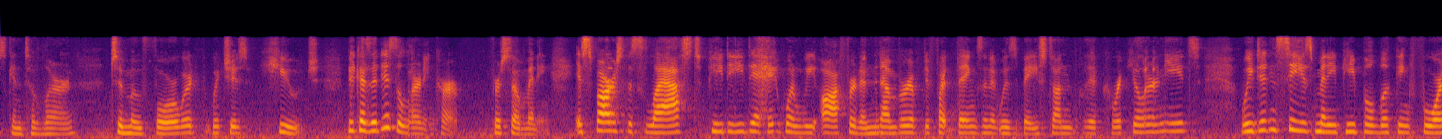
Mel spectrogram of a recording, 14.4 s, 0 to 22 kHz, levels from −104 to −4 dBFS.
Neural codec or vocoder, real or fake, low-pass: codec, 16 kHz in and 24 kHz out, 0.8 kbps, FocalCodec, streaming, 65536 codes; fake; 7.2 kHz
